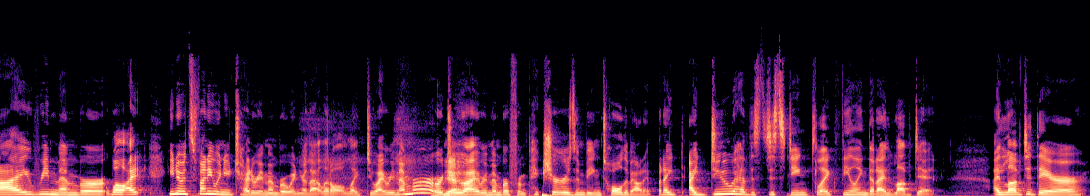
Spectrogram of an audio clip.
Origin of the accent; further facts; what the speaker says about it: Mount Kisco, New York, United States; born there; I was born in New York, in upstate New York, in Mount Kisco.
